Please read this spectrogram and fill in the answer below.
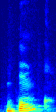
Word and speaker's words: banque: When you see AN, EN, ON, UN, now they're usually pronounced the same way. Banque, centre, bonjour, brun.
